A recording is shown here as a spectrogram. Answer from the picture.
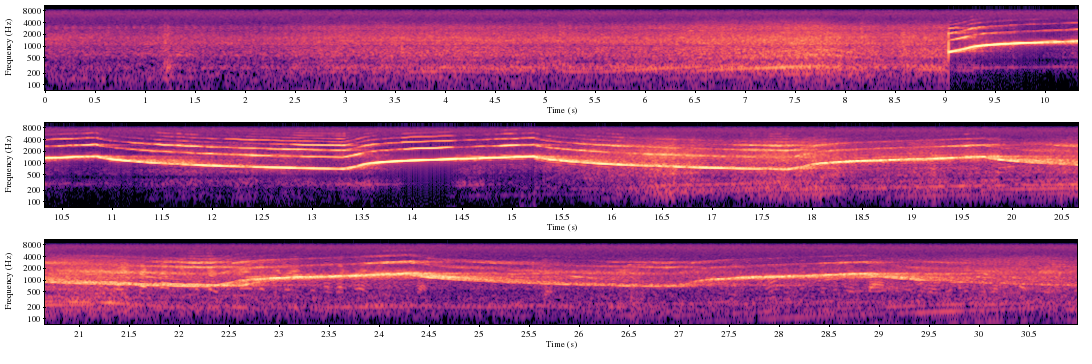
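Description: Mercedes-Benz Atego fire engine's diesel engine running and growing louder as it pulls out. About nine seconds in, its siren switches on with a wail that rises and falls about every four and a half seconds, then grows softer near the end as the truck drives away.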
